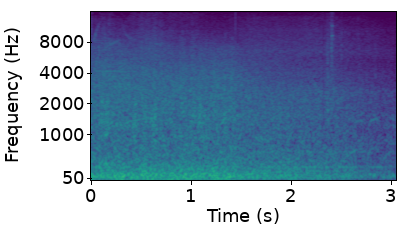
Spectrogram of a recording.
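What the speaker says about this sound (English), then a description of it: "Another teleportation ship shot down over London." An enemy ship in a video game is shot down over London and explodes, producing a dense, rumbling burst that starts loud and slowly fades across a few seconds.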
